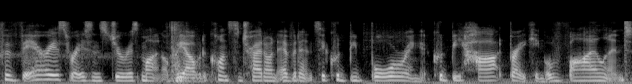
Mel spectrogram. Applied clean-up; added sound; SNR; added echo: none; Microwave oven; 13 dB; none.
